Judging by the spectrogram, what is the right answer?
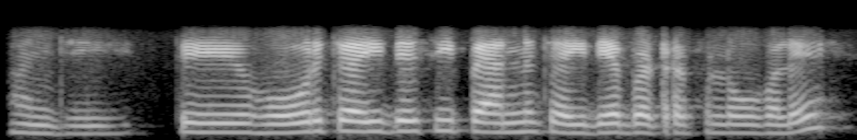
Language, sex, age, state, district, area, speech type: Punjabi, female, 18-30, Punjab, Fazilka, rural, conversation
